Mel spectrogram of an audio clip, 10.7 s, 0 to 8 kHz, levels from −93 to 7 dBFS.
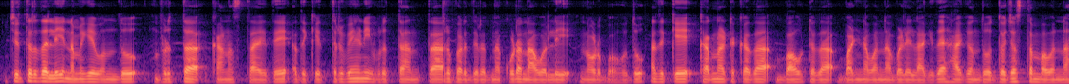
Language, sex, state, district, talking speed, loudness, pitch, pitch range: Kannada, male, Karnataka, Mysore, 130 wpm, -20 LUFS, 90 Hz, 85-95 Hz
